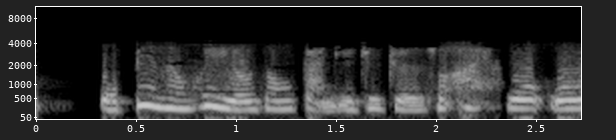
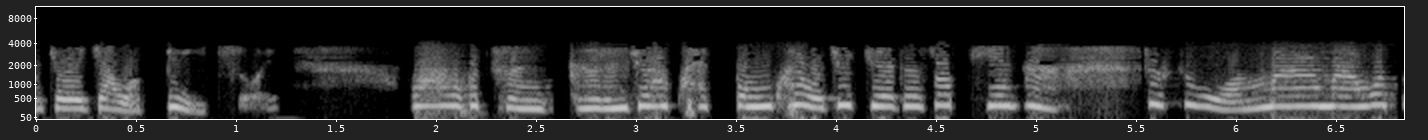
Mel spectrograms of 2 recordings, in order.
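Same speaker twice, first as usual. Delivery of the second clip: ordinary talk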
